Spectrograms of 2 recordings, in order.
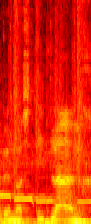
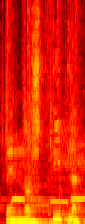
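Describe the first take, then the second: First: The stress falls off the second-to-last syllable. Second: The stress falls on the second-to-last syllable. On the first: The speaker calls it wrong. "en lugar de" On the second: The speaker calls it right. "todas las palabras son graves"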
